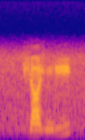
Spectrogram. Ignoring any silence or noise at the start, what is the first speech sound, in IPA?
t͡ʃ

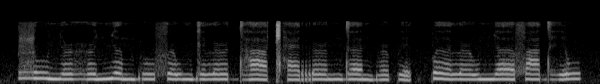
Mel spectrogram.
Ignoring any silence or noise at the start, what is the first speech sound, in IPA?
ɮ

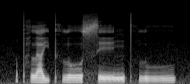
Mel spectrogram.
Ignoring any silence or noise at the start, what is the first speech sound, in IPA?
pʰ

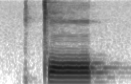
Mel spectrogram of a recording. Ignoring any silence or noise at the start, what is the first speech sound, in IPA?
t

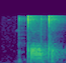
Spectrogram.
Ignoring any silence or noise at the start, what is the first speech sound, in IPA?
tˤ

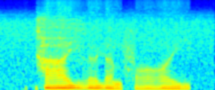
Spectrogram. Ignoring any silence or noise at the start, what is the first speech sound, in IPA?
kʰ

